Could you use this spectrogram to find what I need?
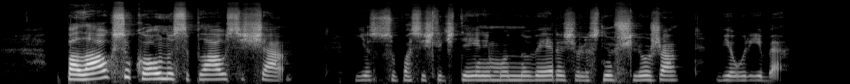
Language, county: Lithuanian, Telšiai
